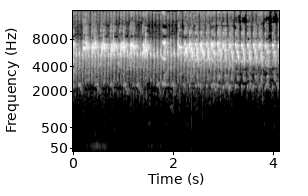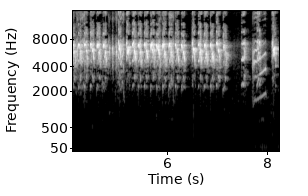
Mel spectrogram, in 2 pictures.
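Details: Noisy 'pikat ribut' lure of little spiderhunter, called sogok ontong locally, for trapping birds: a continuous stream of fast, shrill chattering notes, ending with a few separated bursts and a single rising whistled slur.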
